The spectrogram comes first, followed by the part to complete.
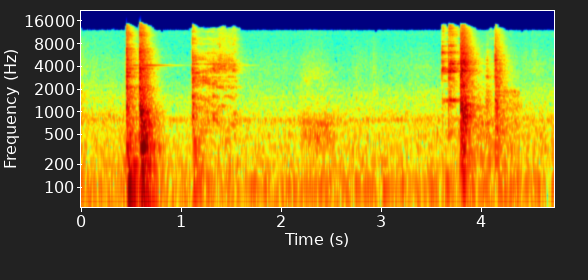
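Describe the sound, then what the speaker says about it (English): A spoon clanks and scrapes against a pot while soy mince and aubergine curry is stirred. There are a few sharp metallic knocks, the loudest pair near the start and another cluster near the end, with quiet gaps in between. "I'll give this a good stir and then let it simmer for approximately 20 minutes"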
